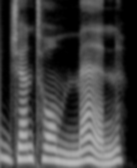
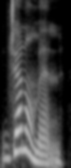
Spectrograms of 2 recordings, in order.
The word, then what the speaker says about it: gentlemen: We don't say gentlemen, right? We say gentlemen.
